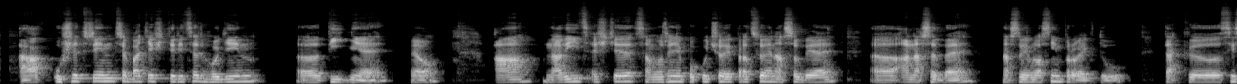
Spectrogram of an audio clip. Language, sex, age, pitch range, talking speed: Slovak, male, 30-49, 110-135 Hz, 125 wpm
